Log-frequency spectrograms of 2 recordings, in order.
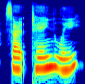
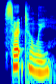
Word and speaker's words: certainly: It's not certainly, it's certainly.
